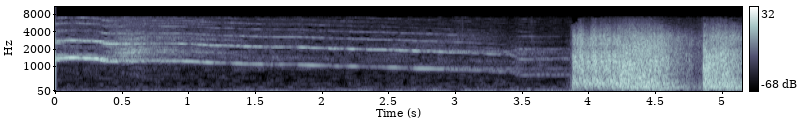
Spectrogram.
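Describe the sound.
Gunfire in a film scene begins with a long, gradually falling whine, then two loud bursts of shots, the second shorter than the first.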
